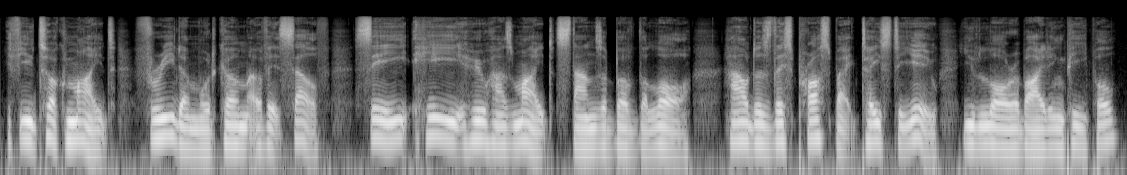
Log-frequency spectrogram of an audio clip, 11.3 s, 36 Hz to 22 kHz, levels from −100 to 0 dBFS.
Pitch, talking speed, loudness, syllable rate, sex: 110 Hz, 155 wpm, -18 LUFS, 3.8 syllables/s, male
